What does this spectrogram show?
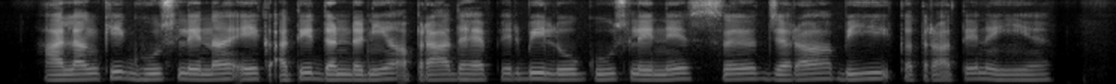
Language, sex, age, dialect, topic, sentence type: Hindi, male, 18-24, Garhwali, agriculture, statement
